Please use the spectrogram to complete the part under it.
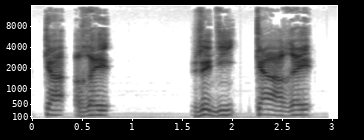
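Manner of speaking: flat, monotone, mechanical robot voice. Playing the robot that says a word to repeat back, in a robot voice. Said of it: "Voix de robot enclenchée".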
